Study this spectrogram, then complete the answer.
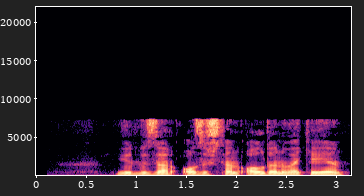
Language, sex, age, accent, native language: Uzbek, male, 18-24, Toshkent shahri, Uzbek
